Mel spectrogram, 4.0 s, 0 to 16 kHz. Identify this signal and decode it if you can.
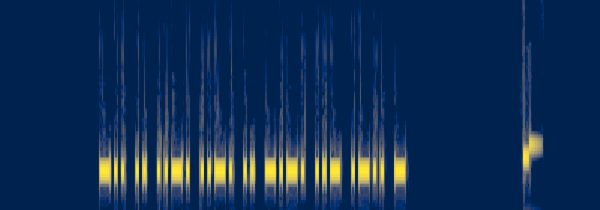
Morse code, heard as a keyed tone, about 53 wpm, 700 Hz. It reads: DIFFICULT
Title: Sets of 4 Words - New Word Drill - 50wpm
